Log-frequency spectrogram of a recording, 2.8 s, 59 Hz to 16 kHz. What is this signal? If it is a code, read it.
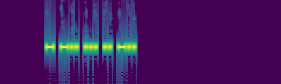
Morse code, heard as a keyed tone, about 50 wpm, 700 Hz. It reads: TDSID
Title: Five Challenging Letter-Number Combinations 50wpm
